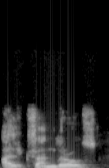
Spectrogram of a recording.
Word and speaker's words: Alexandros: En adición al nombre de este famoso monarca, que por cierto en griego se pronuncia Alexandros,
